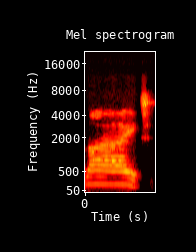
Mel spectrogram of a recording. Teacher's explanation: Diphthongs, two vowels together. So like light, the word light has an ah and an e. Light. If you say it slowly, light.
